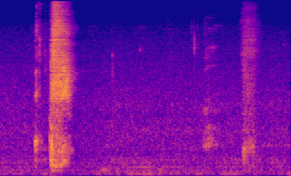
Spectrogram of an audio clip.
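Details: Deliberately induced sneezes recorded at home: a short in-breath, one loud explosive sneeze, then a softer second sneeze a few seconds later in a quiet room; ordinary sneezing.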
